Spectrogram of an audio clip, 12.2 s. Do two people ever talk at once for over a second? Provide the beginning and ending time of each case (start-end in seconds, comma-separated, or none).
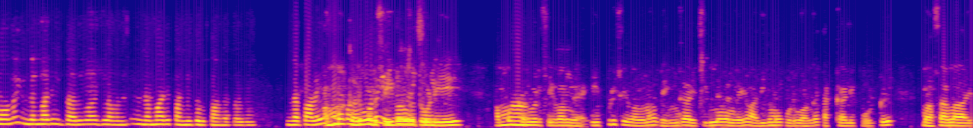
none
